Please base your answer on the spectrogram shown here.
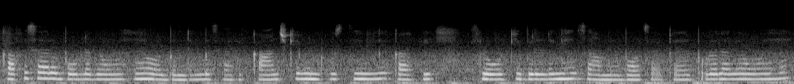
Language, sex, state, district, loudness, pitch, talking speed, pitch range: Hindi, female, Delhi, New Delhi, -16 LUFS, 240 Hz, 220 wpm, 230-250 Hz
